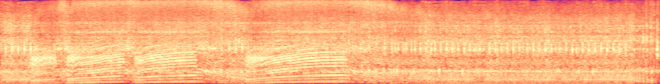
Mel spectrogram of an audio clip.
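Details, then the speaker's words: Weed eater after carburetor adjustment, with two reference lines ground in: the engine revs up and back down cleanly twice, then holds a steady high scream with no stumble. Running well. "i uh fixed my uh my weed eater adjusted the carb the way i wanted it to be adjusted i made two little uh lines with the the grinder and actually runs pretty good"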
